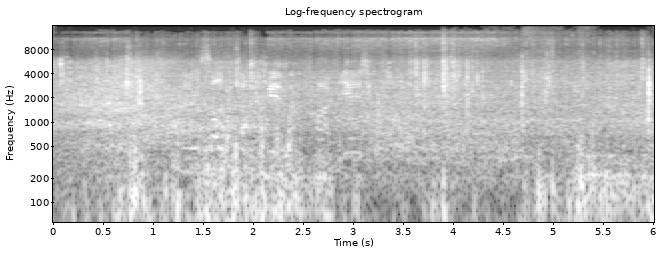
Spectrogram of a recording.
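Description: Wind buffeting the microphone of a bike-mounted camera while riding, uneven low gusts over a steady hiss of tyres on the road.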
